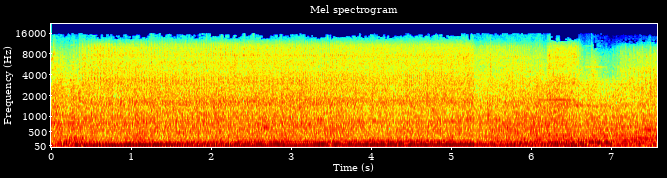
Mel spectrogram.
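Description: A truck engine rumbles as the vehicle drives along.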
